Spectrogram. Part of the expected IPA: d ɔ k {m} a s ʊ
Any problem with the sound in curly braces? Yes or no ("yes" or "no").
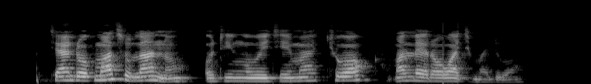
no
